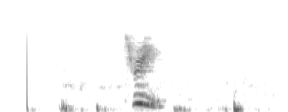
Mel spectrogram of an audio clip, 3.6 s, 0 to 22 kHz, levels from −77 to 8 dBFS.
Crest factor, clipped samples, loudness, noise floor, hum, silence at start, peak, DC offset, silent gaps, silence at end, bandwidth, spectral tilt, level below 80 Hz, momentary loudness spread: 22 dB; under 0.1%; -29 LUFS; -72 dBFS; none; 0.75 s; -12 dBFS; under 0.1%; none; 0.55 s; 6.4 kHz; -5 dB/octave; -64 dBFS; 28 LU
